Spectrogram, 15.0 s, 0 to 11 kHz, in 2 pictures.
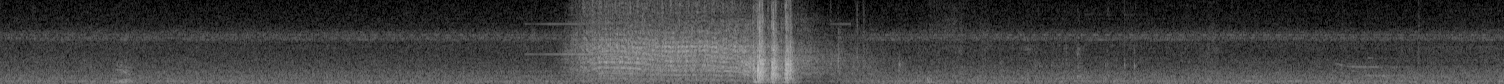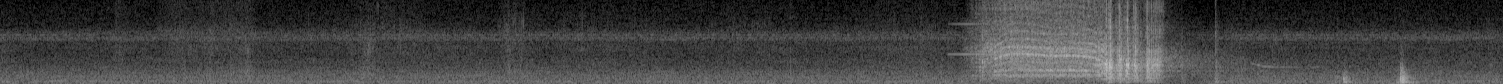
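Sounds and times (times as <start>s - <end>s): power drill driving a screw: 2.7s - 4.4s, 12.3s - 13.7s.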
